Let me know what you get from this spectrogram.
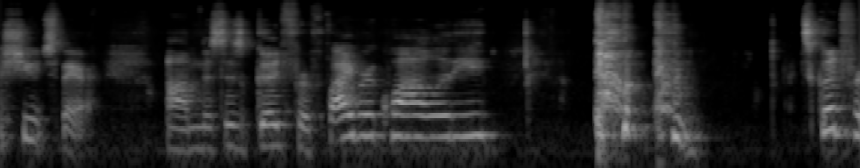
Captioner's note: coughs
